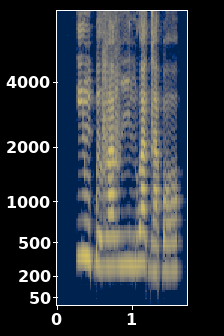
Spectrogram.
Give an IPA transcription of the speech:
j ũ˦˨ ɓ ə˨ v a˧ v iː˧ n w a˦˨ d a˨ ɓ ɔ˧

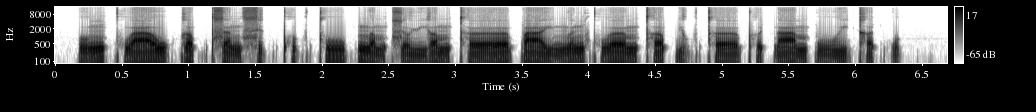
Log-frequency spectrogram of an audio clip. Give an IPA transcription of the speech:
ʊ˨˥ ŋ kʷʰ aː˨˥ w k ɐ˧ p̚ t͡s ɐ˨˩ n s ɪ˨ k̚ pʰ ʊ˥ k̚ t̪ʰ uː˥ p̚ n̪ ɐ˨˩ m t͡s ɵ˨˩ ɥ j ɐ˧ m t̪ʰ œː˨˥ p aː˨ j n̪ ɵ˧ n kʷʰ œː˧ m t̪ʰ ɐ˧ p̚ j ʊ˧ k̚ t̪ʰ œː˨˧ pʰ ɵ˨ t̚ aː˧ m p uː˨˧ j kʰ ɐ˨ t̚ p ʊ˨ k̚

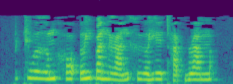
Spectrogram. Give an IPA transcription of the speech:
c u˧ ə̯ ɣ ə˧˥ m h ɔ˧˥ ʔ ə˧˥ j ɓ a˧ n ɣ a˨˩˦ n x ɨ˨˩ ə̯ j e˧ t̪ʰ a˨˩ k̚ ɹ a˧ m

